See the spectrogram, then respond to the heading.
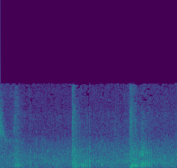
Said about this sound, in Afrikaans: Hmm, daar was mos 'n ongewone klomp reën in gisteraand se storm, julle. Die rivier het sommer sterk afgekom. Kyk daar, die water is nog steeds baie hoog en boonop nadat dit reeds vir 'n lang tyd baie droog was.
